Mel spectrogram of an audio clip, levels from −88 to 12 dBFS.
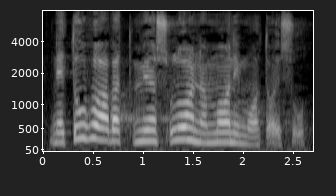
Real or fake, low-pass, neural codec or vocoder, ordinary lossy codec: real; none; none; none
